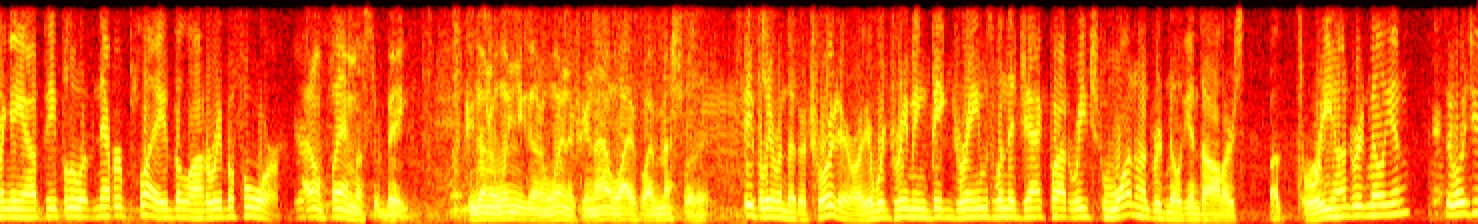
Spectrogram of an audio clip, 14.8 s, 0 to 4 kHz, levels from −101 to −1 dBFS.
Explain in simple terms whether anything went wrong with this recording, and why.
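Nothing went wrong with this recording. No faults can be heard in it.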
